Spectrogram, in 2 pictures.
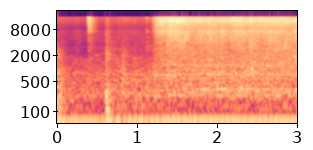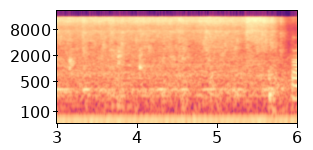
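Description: Kitchen faucet running into a stainless-steel sink while a mushroom is rinsed under it to wash off the dirt. The water comes on about a second in, runs steadily and shuts off just before the end.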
